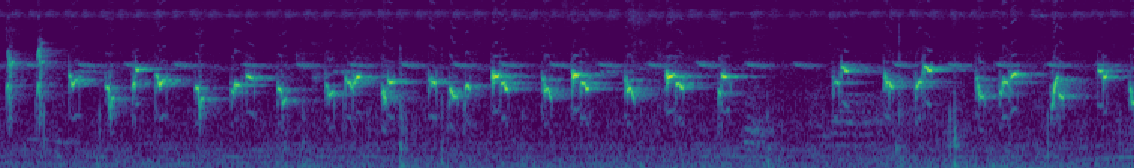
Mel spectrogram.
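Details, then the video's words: Sooty-headed bulbul lure song, used to provoke other bulbuls: rapid chattering run of short, bright, downslurred notes, about two per second, steady and unbroken throughout, with a faint constant high hiss behind. "semua burung trucuk di buat emosi dengan suara pancingan trucukan gacor ini"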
